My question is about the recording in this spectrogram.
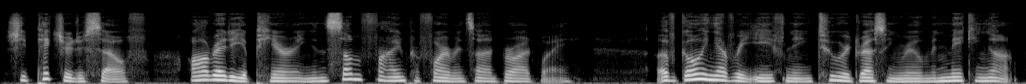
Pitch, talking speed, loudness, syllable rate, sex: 160 Hz, 130 wpm, -16 LUFS, 4.4 syllables/s, female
